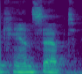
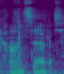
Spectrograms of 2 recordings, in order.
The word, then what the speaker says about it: Kansept: I've never had, it's actually pronounced, I think, Kansept.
